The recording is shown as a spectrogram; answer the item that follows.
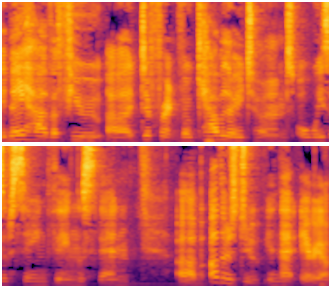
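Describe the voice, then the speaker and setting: Amid noticeable background noise, a woman with a South African accent speaks at a moderate pace and medium pitch with ordinary pitch variation. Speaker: university lecturer. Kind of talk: recorded lecture. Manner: hesitant with many fillers.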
